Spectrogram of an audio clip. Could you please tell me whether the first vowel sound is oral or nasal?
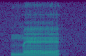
nasal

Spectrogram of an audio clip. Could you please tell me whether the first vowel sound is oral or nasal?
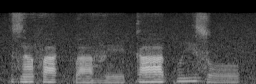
nasal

